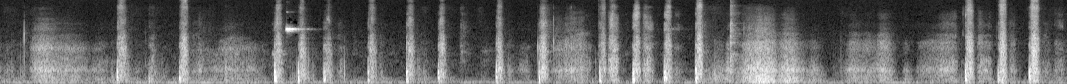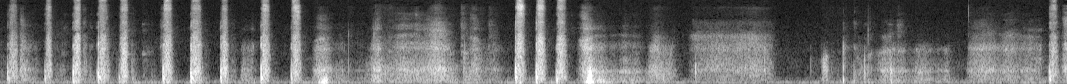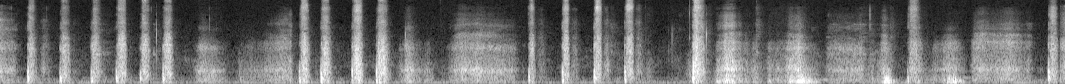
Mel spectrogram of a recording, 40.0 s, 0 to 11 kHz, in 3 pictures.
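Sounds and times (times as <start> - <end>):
heavy breaths and snorts: 0.0 - 23.0, 23.9 - 39.9
person stifled sneezing: 3.4 - 6.9, 12.1 - 17.4, 19.8 - 20.9, 26.5 - 28.9, 30.3 - 31.6, 33.3 - 35.6.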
